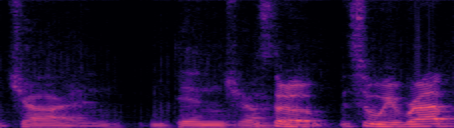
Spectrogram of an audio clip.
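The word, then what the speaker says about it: Djarin: of didn't join them it's with a silent d jaren dingell so so we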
